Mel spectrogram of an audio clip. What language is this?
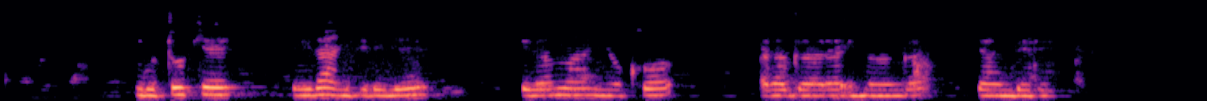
Kinyarwanda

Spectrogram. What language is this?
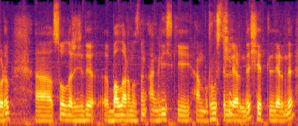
Russian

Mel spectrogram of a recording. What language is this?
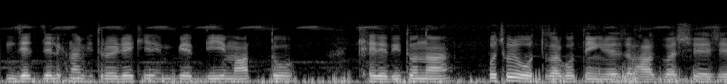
Bangla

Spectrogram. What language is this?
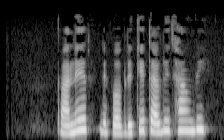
Pashto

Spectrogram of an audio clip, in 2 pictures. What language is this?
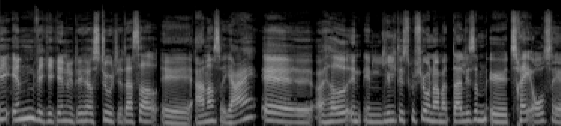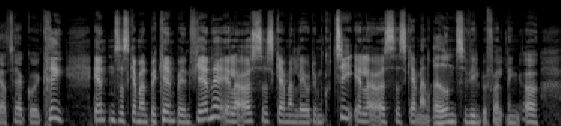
Danish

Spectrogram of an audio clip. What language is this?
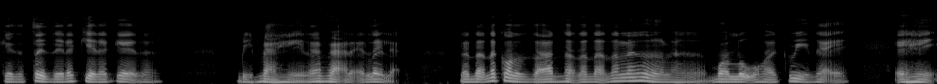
Tepinapa Chinantec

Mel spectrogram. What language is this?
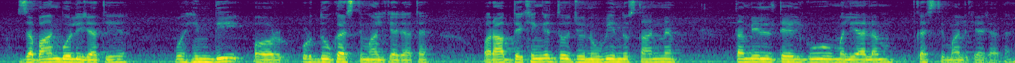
Urdu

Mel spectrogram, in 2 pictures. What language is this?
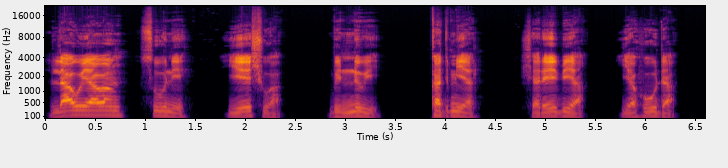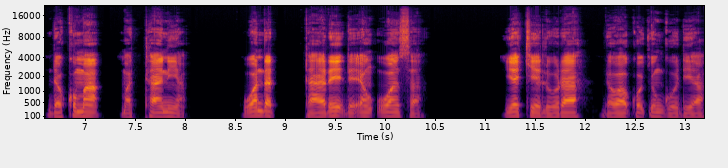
Hausa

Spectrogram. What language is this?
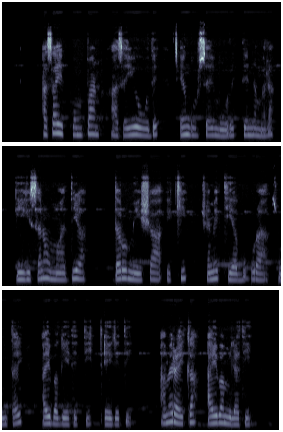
Wolaytta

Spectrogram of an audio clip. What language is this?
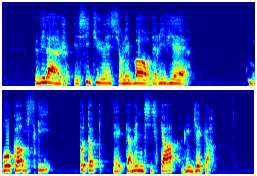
French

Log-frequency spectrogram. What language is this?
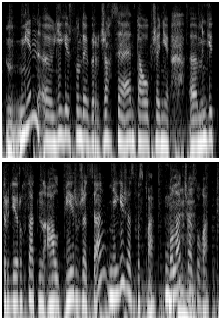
Kazakh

